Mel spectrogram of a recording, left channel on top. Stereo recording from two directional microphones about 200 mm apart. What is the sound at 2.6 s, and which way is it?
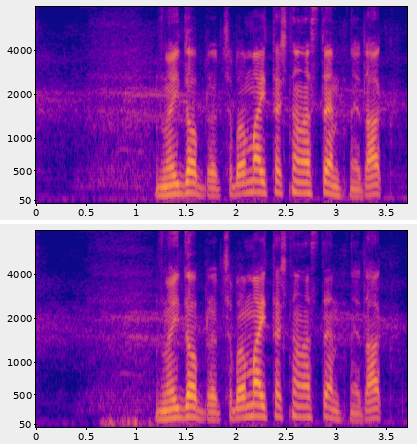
Speech, 15° left (ahead or behind).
